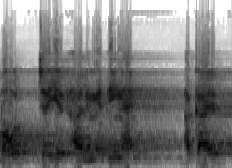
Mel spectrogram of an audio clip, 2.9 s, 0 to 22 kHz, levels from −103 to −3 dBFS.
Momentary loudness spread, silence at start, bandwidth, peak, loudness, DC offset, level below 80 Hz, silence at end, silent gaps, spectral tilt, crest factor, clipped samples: 11 LU; 0 s; 16.5 kHz; 0 dBFS; -8 LUFS; under 0.1%; -48 dBFS; 0 s; none; -2.5 dB/octave; 10 dB; 0.7%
